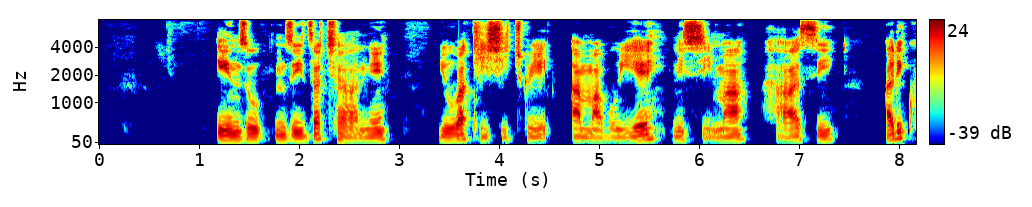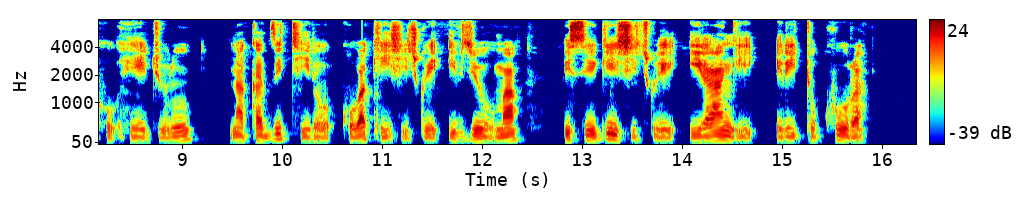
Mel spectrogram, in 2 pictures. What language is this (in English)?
Rundi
